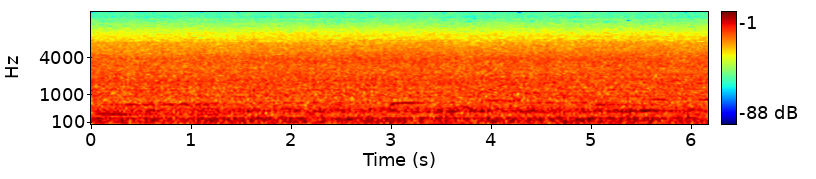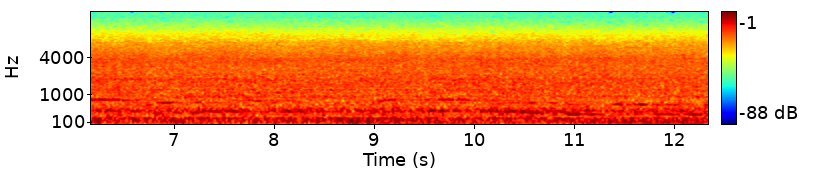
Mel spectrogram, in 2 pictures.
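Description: A steady, even rushing noise, with a faint voice underneath at times.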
